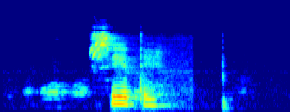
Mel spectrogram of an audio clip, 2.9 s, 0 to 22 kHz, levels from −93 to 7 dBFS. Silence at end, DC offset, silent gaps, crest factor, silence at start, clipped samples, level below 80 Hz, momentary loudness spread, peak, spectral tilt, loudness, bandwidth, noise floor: 0.65 s; under 0.1%; none; 18 dB; 0.45 s; under 0.1%; -84 dBFS; 26 LU; -16 dBFS; -3 dB/octave; -30 LUFS; 9.6 kHz; -77 dBFS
